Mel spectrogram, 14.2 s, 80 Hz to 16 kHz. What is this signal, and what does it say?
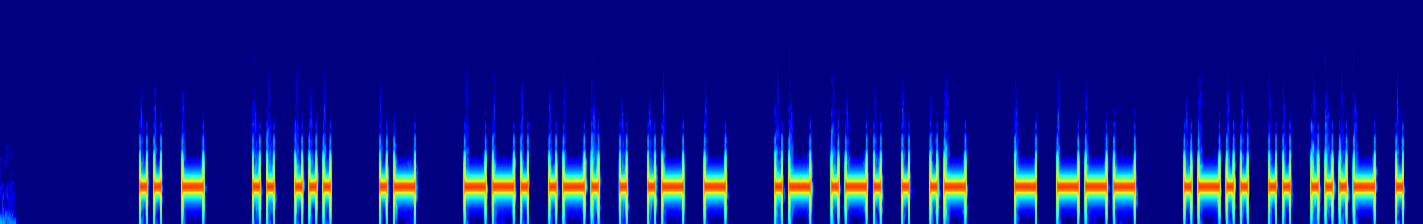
Morse code, heard as a keyed tone, about 17 wpm, 700 Hz. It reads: IT IS A GREAT AREA TO LIVE
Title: Sentences from Top 1000 Words - Review Part 2 - 17wpm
